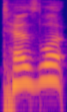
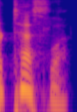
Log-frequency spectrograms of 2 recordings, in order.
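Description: First: "Tesla" with a buzzing Z in the middle; Z pronunciation. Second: "Tesla" with a hissed S in the middle; S pronunciation. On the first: Cohost checking how the brand is said, "Tesla" with a Z sound. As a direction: say "Tesla" as TEZ-luh. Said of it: "As though it's a Z". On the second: Cohost checking how the brand is said, "Tesla" with an S sound. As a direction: say "Tesla" as TESS-luh. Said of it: "is it Tesla or Tesla". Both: Shown as a demonstration.

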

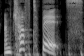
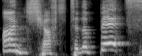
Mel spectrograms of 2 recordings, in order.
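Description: First: Higher, slow British accent; put-on British, drawn out; corrected British phrase. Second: High, very slow, hammed-up British; big stretched British accent, pitched up; British accent attempt. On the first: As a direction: demonstrate the phrase in careful British. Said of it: "I don't think there's a". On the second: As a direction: draw it out in exaggerated British. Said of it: "give our best shot of doing it". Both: Shown as a demonstration.

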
